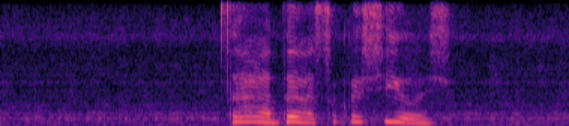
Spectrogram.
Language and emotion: Russian, positive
